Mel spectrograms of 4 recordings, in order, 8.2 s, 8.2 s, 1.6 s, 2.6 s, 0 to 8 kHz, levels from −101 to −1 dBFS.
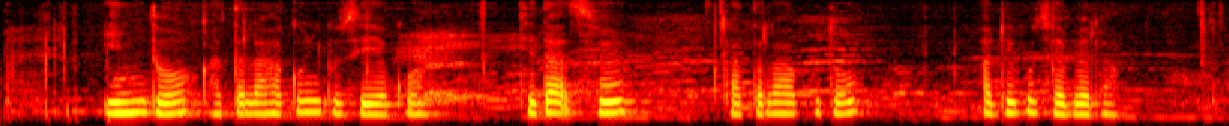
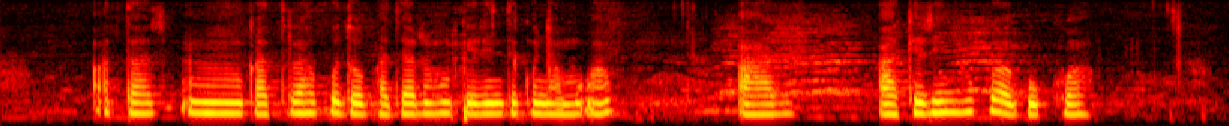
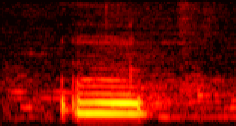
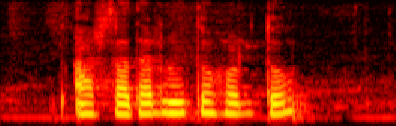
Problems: background sounds at intervals, background conversations at intervals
